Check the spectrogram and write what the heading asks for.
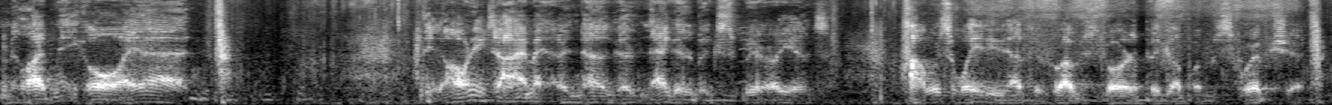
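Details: Adult male laryngeal cancer survivor after chemoradiation then total laryngectomy, breathing through a stoma, speaking with a tracheoesophageal puncture voice prosthesis; tracheoesophageal speech after total laryngectomy.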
